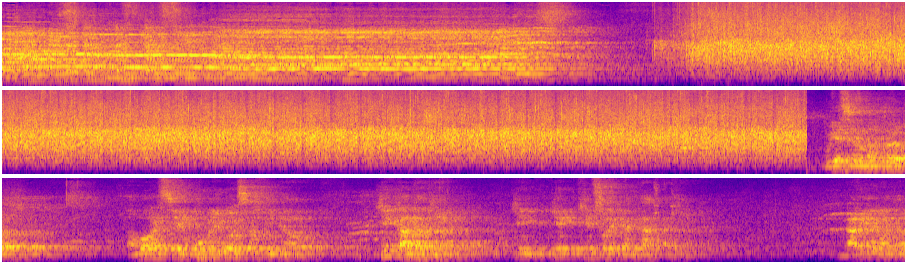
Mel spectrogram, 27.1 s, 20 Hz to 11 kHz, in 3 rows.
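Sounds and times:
choir with strings and keyboard: 0.0s - 6.4s
audience applause: 6.4s - 17.1s.

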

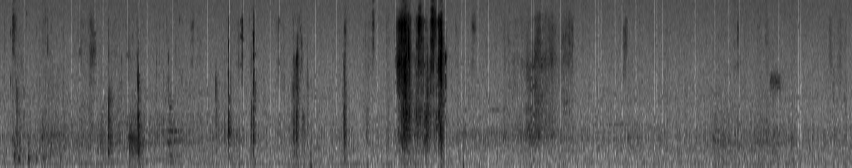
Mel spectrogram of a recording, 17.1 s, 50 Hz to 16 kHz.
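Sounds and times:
paper pages rustling: 3.8s - 9.0s, 10.4s - 11.5s.

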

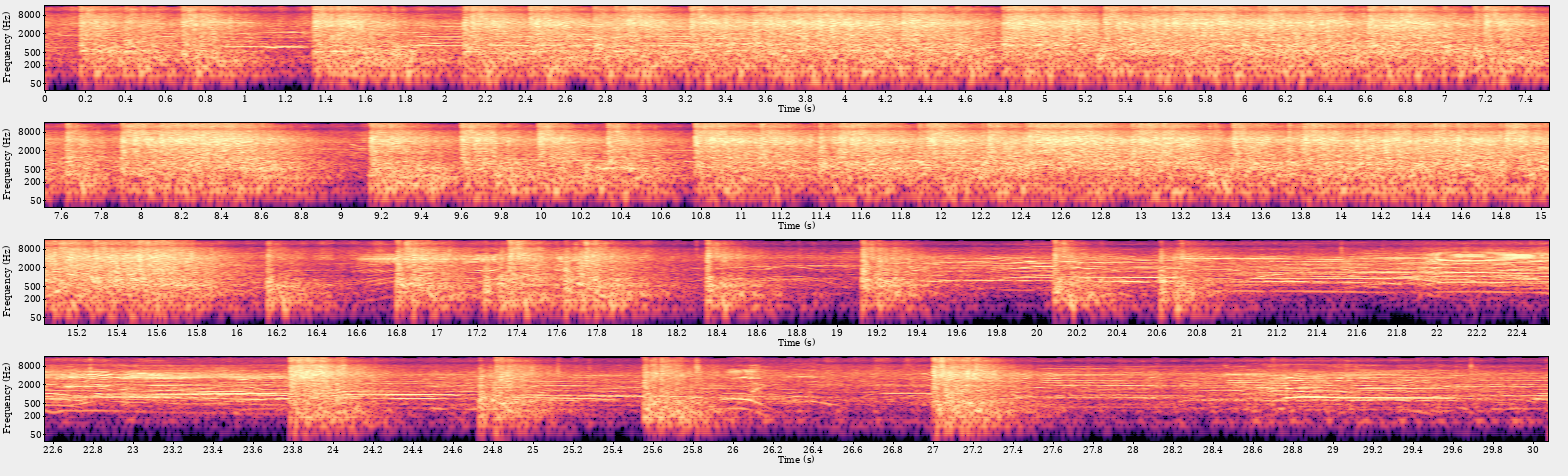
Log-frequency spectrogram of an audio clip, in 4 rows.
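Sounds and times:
firecrackers crackling: 0.0s - 30.0s.

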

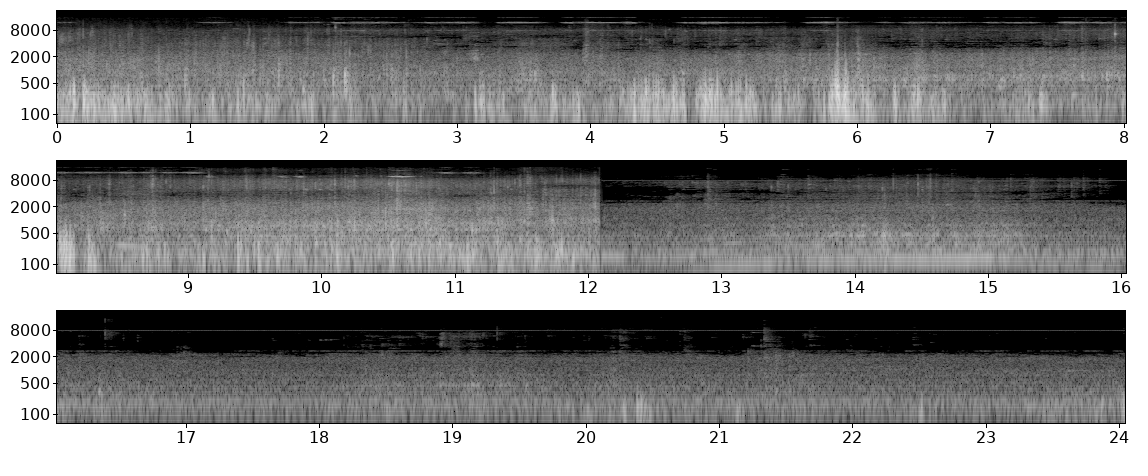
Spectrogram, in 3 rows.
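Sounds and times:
knocks over rocky trail: 0.0s - 12.1s
car engine rumbling: 0.0s - 24.0s.

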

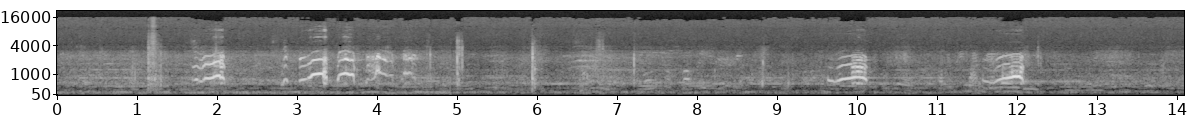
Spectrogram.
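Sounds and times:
baby monkey crying: 1.7s - 2.2s, 2.8s - 4.6s, 9.6s - 10.2s, 11.6s - 12.2s.

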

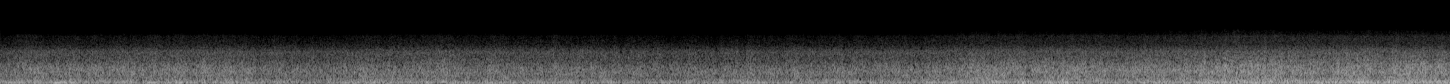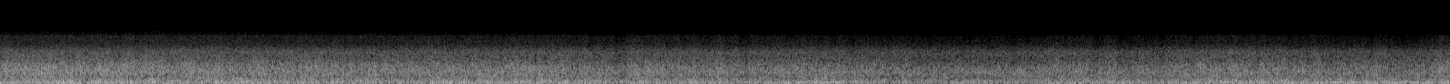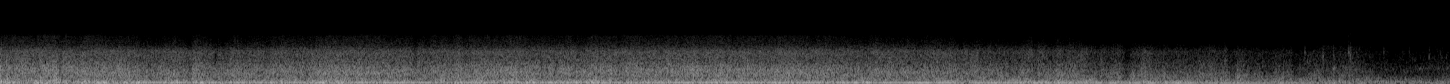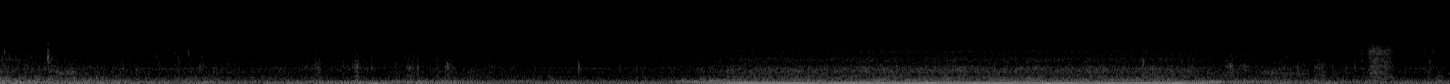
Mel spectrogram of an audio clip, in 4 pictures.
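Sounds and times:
vehicle engine and tyre noise: 0.0s - 58.0s.

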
